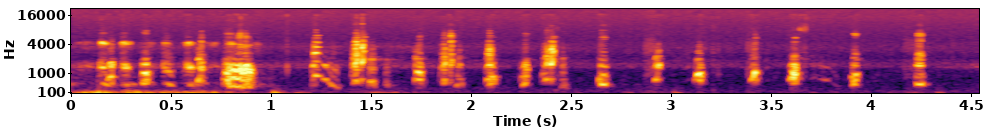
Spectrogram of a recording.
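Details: Female chukar partridge, a local hill bird kept for luring birds in hunting, giving a series of short clucking notes repeated roughly every quarter second, starting with a louder burst and a low rumble, then steady spaced chuck notes.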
